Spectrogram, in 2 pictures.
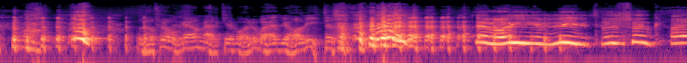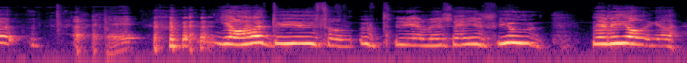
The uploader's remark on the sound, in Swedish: Vi hade viss strul med ljudet men vi har gjort så gott vi kunnat och hoppas att det ska fungera ändå.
